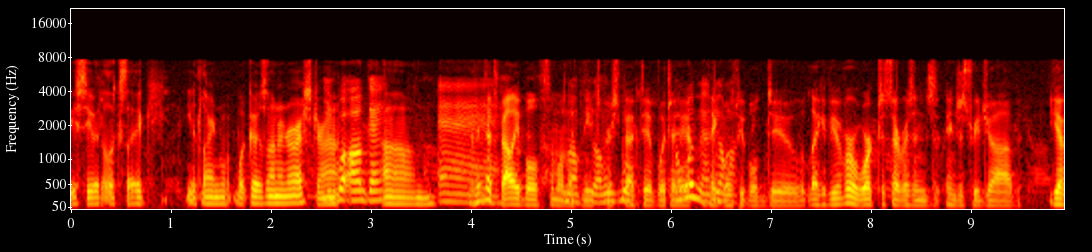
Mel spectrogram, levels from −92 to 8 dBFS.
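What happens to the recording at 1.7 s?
At 1.7 s the call has echo with no canceller: the far end's loudspeaker feeds its microphone and nothing removes it, so the speech returns after roughly four tenths of a second, a faint, thin copy about 27 dB down, trailing it throughout the clip.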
